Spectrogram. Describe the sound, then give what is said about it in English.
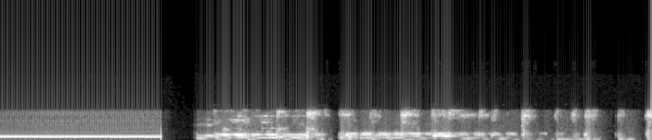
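A steady telephone dial tone hums for about a second and a half, cuts off, then a busy run of short electronic tones follows as a number is dialed for a prank phone call. No one speaks. “next, Nephew Tommy's prank phone call.”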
